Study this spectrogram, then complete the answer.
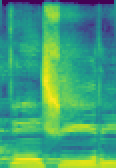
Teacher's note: cara bacanya adalah dipantulkan dengan pantulan yang kecil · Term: Qalqalah Sugra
